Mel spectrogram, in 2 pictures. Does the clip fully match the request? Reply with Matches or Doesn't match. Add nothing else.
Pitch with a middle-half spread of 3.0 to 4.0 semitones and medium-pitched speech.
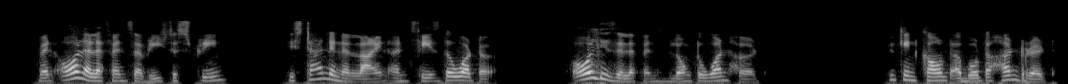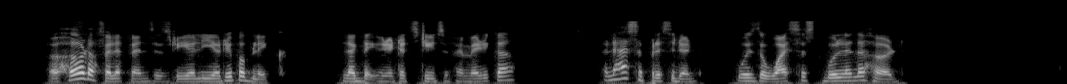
Doesn't match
